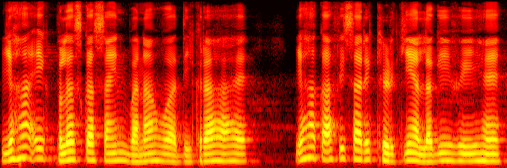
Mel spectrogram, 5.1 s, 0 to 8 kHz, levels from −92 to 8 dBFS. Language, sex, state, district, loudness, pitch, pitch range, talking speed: Hindi, male, Jharkhand, Ranchi, -17 LUFS, 135 Hz, 130-155 Hz, 200 wpm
